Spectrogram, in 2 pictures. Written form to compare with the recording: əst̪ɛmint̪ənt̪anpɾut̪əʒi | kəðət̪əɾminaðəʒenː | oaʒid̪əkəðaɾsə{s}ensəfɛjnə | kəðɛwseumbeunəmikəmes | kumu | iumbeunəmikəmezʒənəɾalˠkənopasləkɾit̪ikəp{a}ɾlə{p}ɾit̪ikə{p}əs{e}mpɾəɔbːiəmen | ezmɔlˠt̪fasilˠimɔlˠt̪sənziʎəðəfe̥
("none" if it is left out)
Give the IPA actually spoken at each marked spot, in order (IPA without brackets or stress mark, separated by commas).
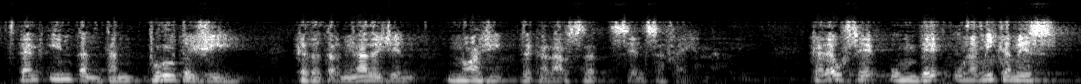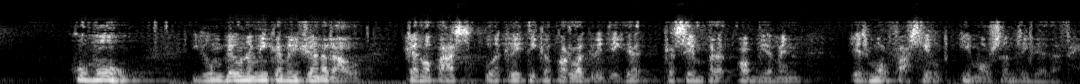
s, ə, k, k, e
